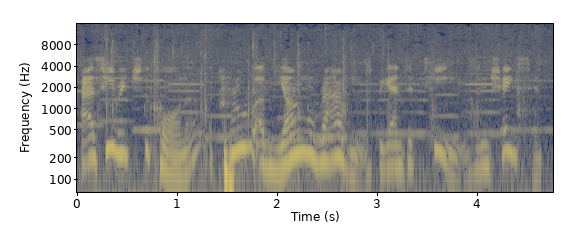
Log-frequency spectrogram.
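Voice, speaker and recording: A man's voice: a little high, wildly swooping pitch, normal speed, poor audio. A man playing Doctor Watson, a chatty, naive sidekick and genial storyteller in a radio detective drama. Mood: warm storytelling. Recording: music behind the voice.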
